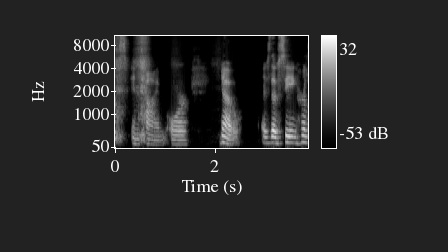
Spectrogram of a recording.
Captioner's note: sniffs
